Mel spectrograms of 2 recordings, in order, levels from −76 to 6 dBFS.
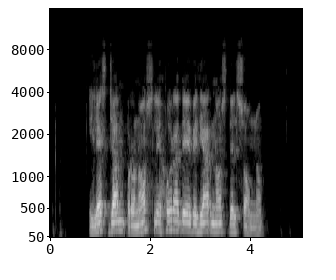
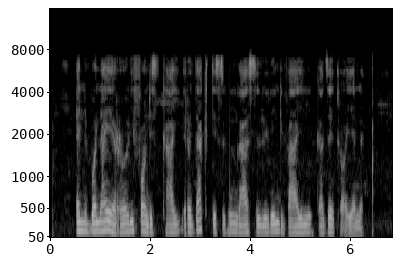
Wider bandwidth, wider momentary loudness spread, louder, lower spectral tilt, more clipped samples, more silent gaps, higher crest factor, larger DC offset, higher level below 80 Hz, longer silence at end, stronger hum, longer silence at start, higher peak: first, 9.2 kHz vs 8.2 kHz; first, 9 LU vs 6 LU; first, -19 LUFS vs -28 LUFS; about the same, -6 dB/octave vs -5 dB/octave; neither; neither; about the same, 18 dB vs 18 dB; neither; about the same, -60 dBFS vs -56 dBFS; first, 0.8 s vs 0.4 s; neither; first, 0.8 s vs 0.3 s; first, -2 dBFS vs -10 dBFS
